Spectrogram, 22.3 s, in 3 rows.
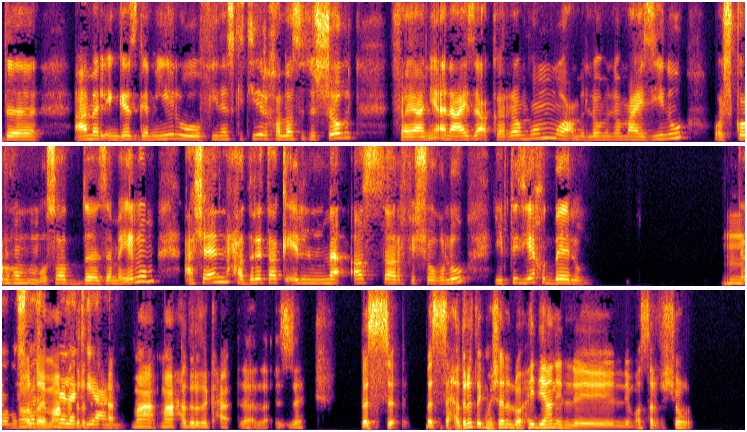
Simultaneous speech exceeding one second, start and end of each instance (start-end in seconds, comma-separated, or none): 14.8-16.1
